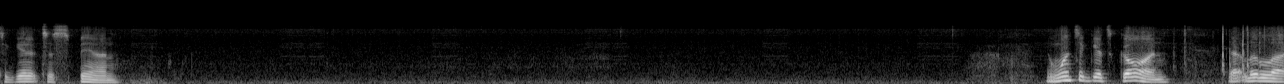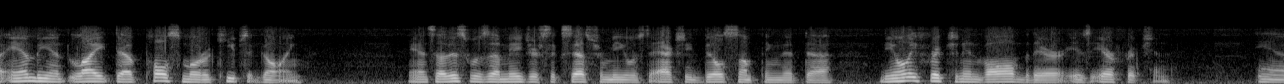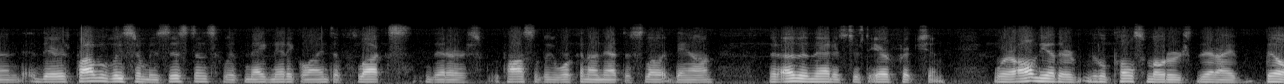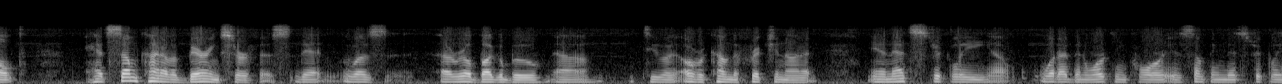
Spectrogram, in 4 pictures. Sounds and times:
Speech: 0.0s - 1.2s, 10.4s - 15.9s, 16.9s - 24.6s, 25.4s - 38.8s, 39.4s - 51.3s.

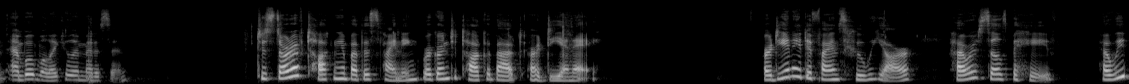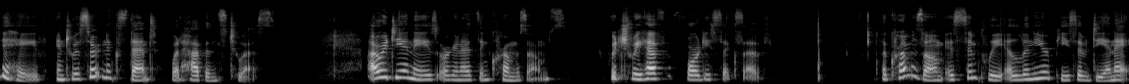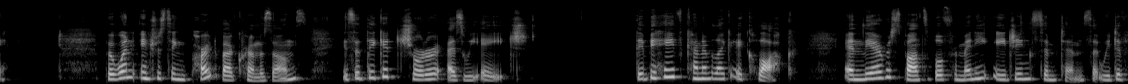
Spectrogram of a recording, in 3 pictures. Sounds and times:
Speech: 0.0s - 1.3s, 2.6s - 6.0s, 7.6s - 14.0s, 14.9s - 19.0s, 20.0s - 22.7s, 23.6s - 27.9s, 29.0s - 33.8s.

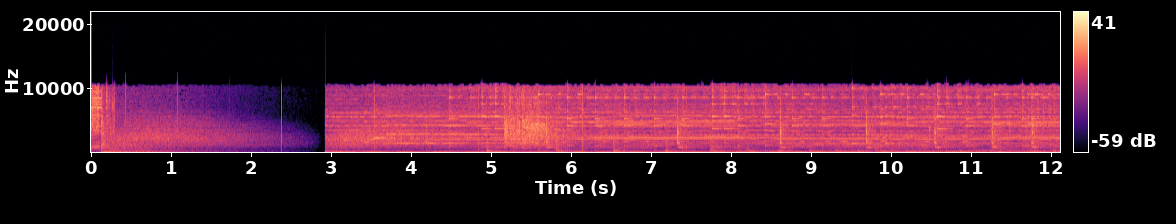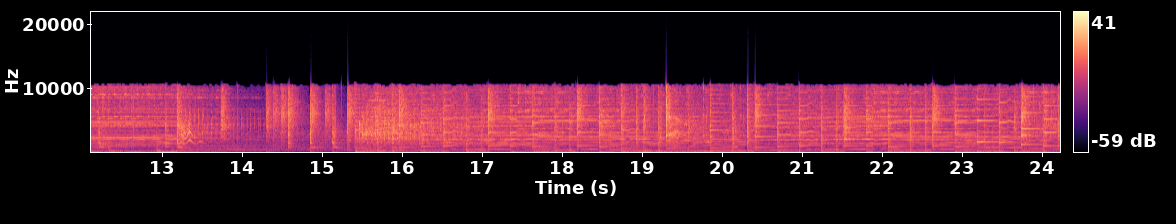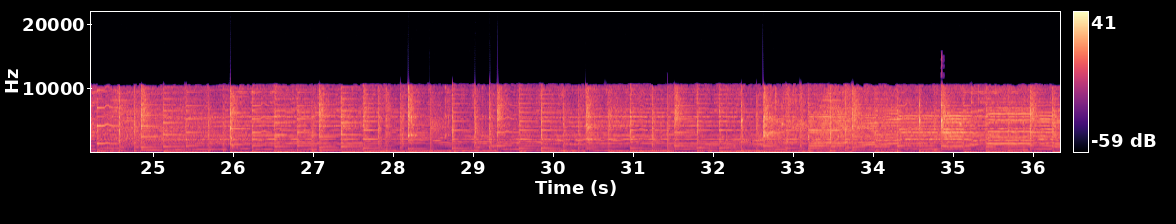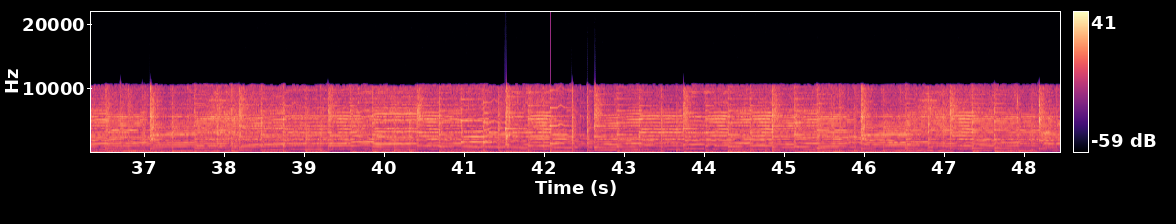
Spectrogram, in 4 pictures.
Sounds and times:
Music: 0.0s - 48.4s.

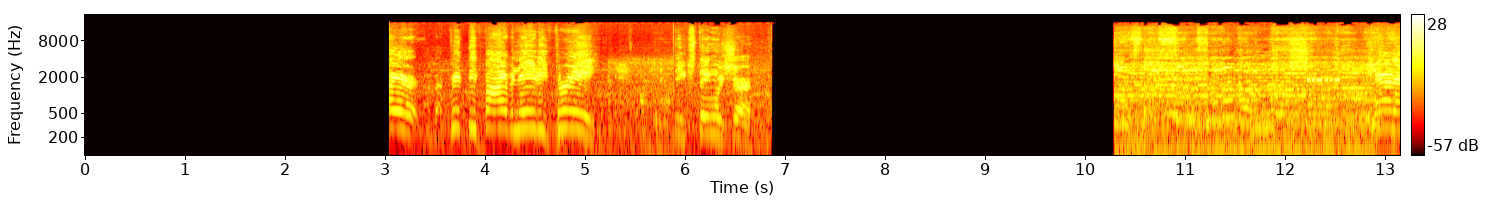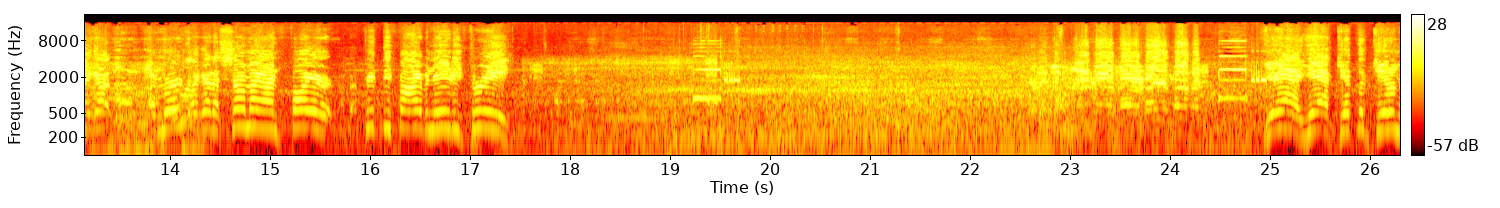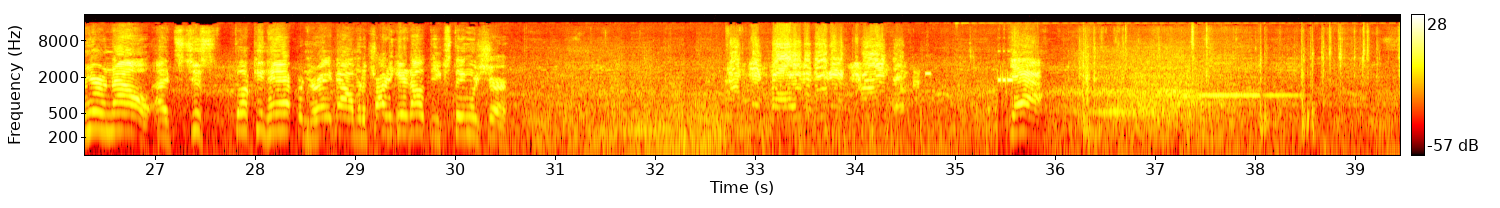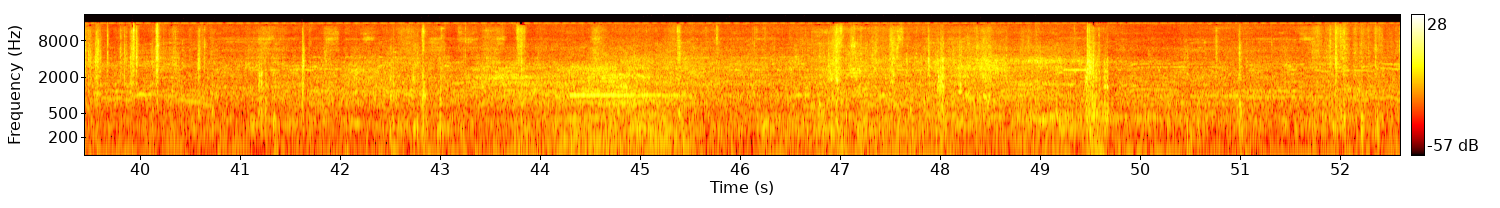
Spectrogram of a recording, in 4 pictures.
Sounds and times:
Speech: 3.0s - 6.8s, 12.8s - 18.2s, 22.6s - 30.6s, 32.7s - 34.7s, 35.4s - 35.9s
Vehicle: 3.0s - 6.9s, 10.3s - 52.6s.

